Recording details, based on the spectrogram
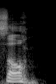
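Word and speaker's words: Seoul: It's pronounced soul. Got it. Whoops. Looks like seal.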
